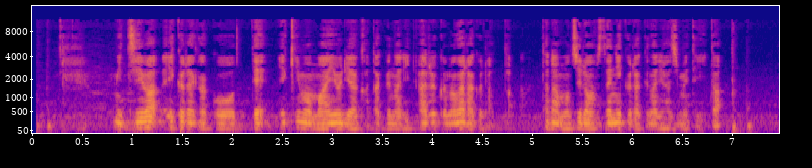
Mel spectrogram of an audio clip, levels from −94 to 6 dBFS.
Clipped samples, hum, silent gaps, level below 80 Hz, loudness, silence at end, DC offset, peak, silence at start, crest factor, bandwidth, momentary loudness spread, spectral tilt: under 0.1%; none; none; -50 dBFS; -25 LUFS; 0.3 s; under 0.1%; -4 dBFS; 0.05 s; 22 dB; 11.5 kHz; 18 LU; -4 dB/octave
